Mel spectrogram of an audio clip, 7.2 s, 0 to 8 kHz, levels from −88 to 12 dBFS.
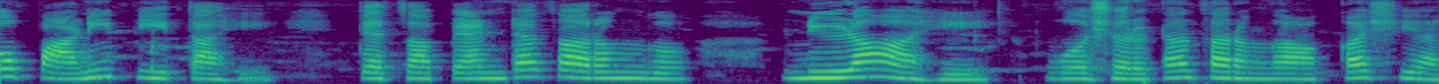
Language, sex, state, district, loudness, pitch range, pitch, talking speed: Marathi, female, Maharashtra, Sindhudurg, -16 LUFS, 200-240 Hz, 215 Hz, 115 wpm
